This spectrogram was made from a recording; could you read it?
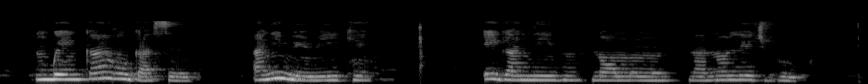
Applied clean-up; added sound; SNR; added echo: neural separator model SepFormer DNS4.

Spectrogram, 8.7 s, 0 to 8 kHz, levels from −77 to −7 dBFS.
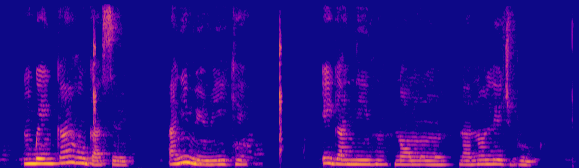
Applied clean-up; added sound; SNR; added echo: none; Tap / Glass; 13 dB; none.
